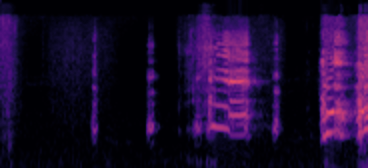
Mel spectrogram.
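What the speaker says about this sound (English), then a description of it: "Someone blast that chicken!" A chicken in the DayZ video game on the Chernarus map, clucking and squawking close and loud in short bursts, building to a harsh crowing cry at the end.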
